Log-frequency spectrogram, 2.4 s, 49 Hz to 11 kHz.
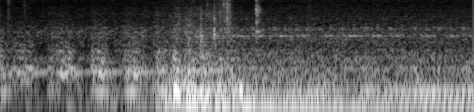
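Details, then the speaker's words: Vauxhall/Opel Corsa D 1.3 CDTi diesel with cylinder misfire and P0204, after a circuit repair where two failed resistors were re-soldered. Fuel pump heard, short quiet crank, then a steady deep even idle with no stumble; running perfect so far. Normal start. "But look, it's running perfect so far. It's gonna let it to idle for a little bit and see what happens."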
